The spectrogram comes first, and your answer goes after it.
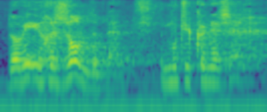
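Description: A pastor with a slightly high voice speaks fairly quickly, scolding his congregation through pointed rhetorical questions in an emphatic sermon. The church's long reverb echoes around him, with slight background noise.

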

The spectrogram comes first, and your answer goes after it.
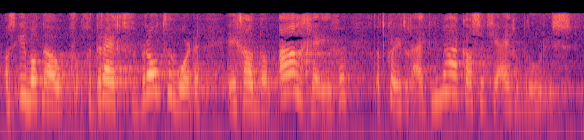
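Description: A woman's voice: fairly high pitch, expressive, fast talker, echoey room, long reverb tail, lo-fi sound, a little hiss or hum. A woman voicing a kindly male innkeeper who talks his wife out of something. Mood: persuading. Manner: reasonable, persuading.

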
